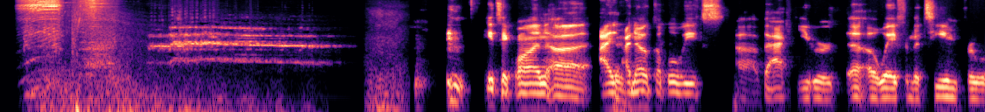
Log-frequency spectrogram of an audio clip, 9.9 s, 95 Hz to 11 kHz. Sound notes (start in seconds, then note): 0.2 whirring; 1.4 rooster crowing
